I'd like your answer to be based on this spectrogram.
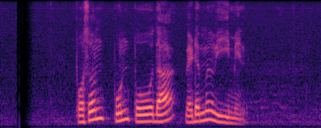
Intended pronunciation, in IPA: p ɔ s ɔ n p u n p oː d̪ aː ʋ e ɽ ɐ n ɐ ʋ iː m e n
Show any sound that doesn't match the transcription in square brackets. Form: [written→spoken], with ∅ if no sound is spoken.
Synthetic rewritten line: p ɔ s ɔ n p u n p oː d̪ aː ʋ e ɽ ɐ [n→m] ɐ ʋ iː m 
